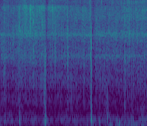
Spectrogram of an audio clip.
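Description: T-bone steaks sizzle on a copper mat over a wood fire, with foil-wrapped potatoes alongside; a steady, close frying hiss runs throughout, broken by two sharp pops, with no talking.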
